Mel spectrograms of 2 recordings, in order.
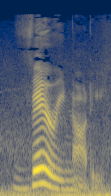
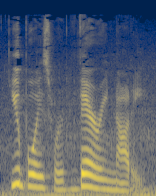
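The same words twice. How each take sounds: First: Much louder repeated scolding; emphatic scold. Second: Louder stern scolding; scolding babysitter. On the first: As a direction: hammer the point home harder. Babysitter repeating her scolding. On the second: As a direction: tell the boys off firmly. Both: Acted.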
